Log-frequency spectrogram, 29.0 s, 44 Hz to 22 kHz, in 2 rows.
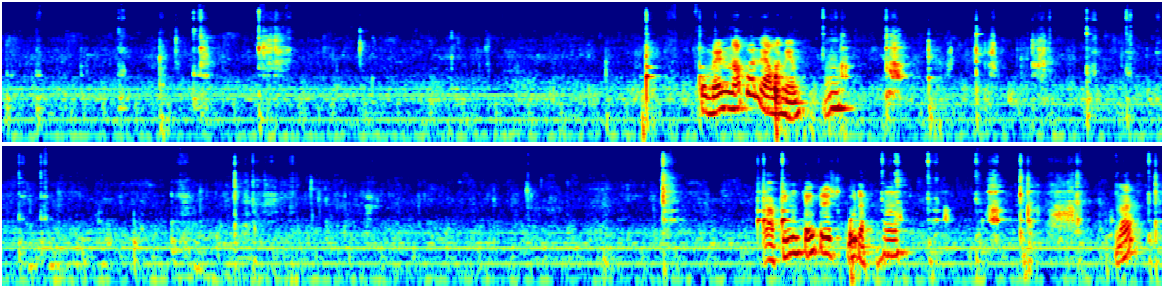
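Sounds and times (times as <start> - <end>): faint steady hum: 0.0 - 29.0
cutlery clinking against cooking pot: 23.9 - 24.5, 25.1 - 28.2, 28.8 - 29.0.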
